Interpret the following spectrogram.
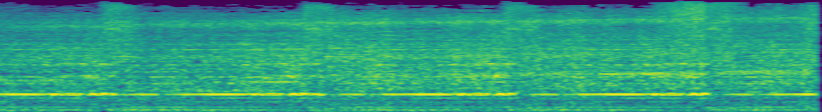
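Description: Trailer soundtrack: a single high note held steadily over a heavy, continuous low rumble.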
